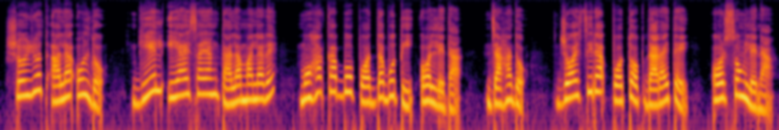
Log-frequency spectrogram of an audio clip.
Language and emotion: Santali, neutral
